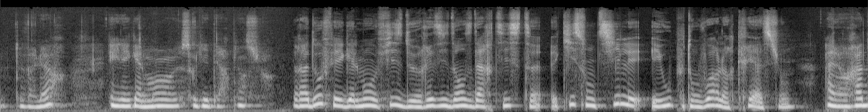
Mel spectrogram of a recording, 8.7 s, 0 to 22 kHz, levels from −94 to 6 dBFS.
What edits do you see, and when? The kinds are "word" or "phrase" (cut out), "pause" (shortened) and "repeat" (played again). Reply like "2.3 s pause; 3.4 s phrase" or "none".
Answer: none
